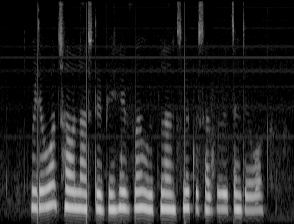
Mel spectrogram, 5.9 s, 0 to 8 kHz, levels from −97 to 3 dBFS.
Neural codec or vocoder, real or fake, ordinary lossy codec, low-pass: none; real; none; none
